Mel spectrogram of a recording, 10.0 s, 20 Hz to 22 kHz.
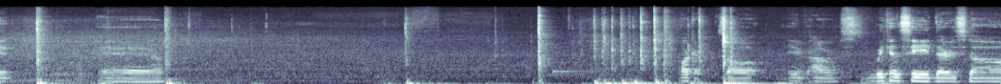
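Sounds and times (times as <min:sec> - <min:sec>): computer keyboard key presses: 0:05.4 - 0:07.4.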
